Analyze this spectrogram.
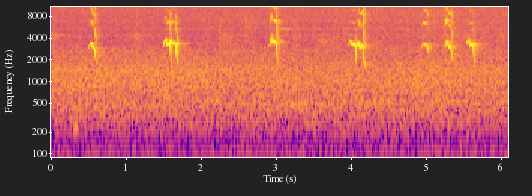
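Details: House finch in southwestern British Columbia giving short, bright chirps, single or in quick pairs, about eight in six seconds at an uneven pace, over a steady background hiss.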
